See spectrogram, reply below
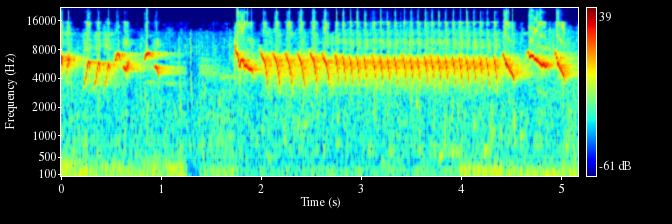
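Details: White-eye master song used to train cage birds: jumbled high twittering, a brief gap, then a long rapid burst of about thirty evenly spaced, very high chirps ending in sliding whistles.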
